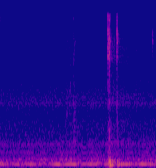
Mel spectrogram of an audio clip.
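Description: Near-quiet video-call audio: a faint steady low hum, with a couple of soft clicks about one and a half seconds in.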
